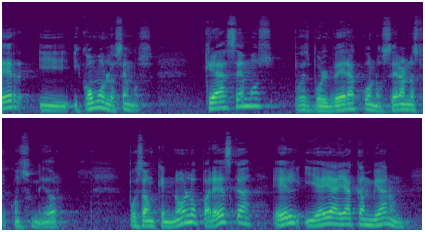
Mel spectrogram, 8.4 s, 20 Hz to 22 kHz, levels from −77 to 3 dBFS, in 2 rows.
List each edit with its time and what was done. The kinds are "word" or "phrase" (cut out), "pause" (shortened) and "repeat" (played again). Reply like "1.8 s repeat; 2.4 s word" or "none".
none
